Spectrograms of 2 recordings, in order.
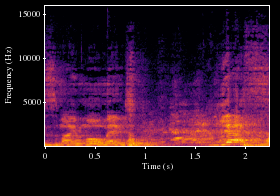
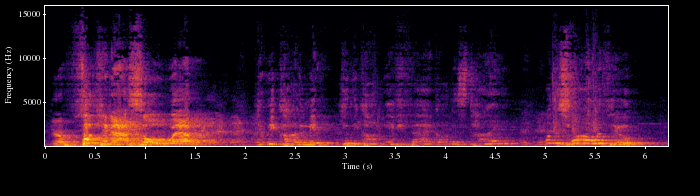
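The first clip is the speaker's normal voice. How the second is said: angry confrontation; 7 semitones higher than usual. Retold or imitated. Furious friend bursts through the door at him, angry rant. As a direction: storm in and accuse him.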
